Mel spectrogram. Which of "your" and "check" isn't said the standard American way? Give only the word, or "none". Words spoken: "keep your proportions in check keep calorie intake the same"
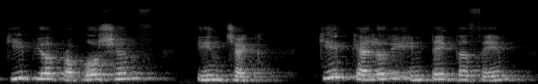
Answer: none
